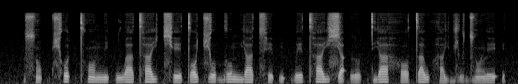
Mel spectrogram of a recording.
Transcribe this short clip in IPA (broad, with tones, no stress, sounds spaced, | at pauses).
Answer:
s ɔ̃˨ p̚ t͡ɕʰ o˦ t̚ t̪ʰ ɔ̃˧ n̪ i˨ t̚ ŋ w a˧ t̪ʰ a˧ j t͡ɕʰ e˨˩ t̪ ɔ˦ t͡ɕ o˧ ɡ o˥˧ ŋ j a˥˧ t͡sʰ e˨ p̚ ẽ˨ k̚ w e˧ t̪ʰ a˦ j ɕ a˨ ʔ l o˨ t̚ t̪ j a˥˧ h ɔ˧ t̪ a˥˧ w h a˨˩ j ɡ j u˨˩ d͡z ɔ̃˧ l e˦ ʔ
